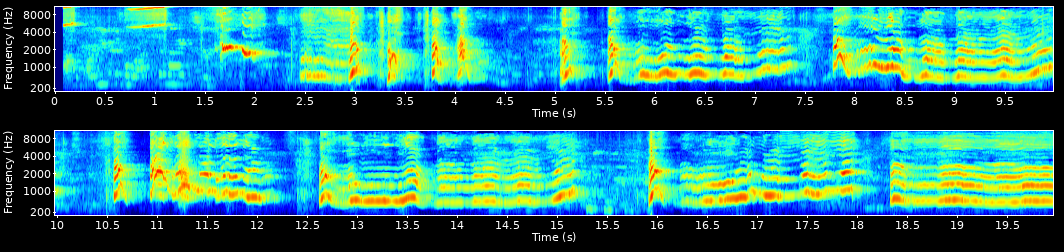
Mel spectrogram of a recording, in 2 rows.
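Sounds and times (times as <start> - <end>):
dog yapping: 1.7 - 4.2.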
